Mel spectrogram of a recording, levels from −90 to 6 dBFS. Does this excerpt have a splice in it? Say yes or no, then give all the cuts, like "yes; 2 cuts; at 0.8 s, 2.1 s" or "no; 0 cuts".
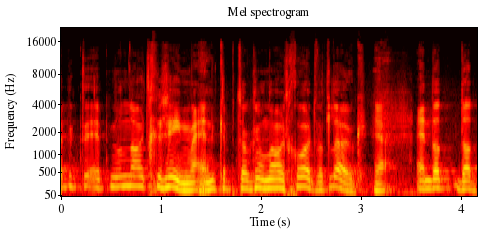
no; 0 cuts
